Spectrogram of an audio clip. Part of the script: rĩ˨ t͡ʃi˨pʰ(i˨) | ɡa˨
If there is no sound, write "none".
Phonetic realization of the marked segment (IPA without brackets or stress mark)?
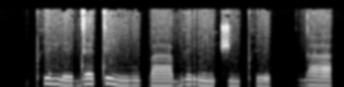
ɪ˨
